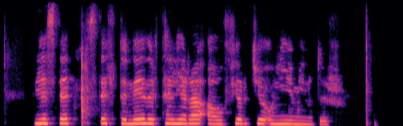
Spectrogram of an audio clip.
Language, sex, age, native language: Icelandic, female, 18-19, French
